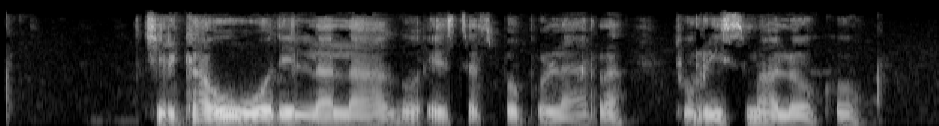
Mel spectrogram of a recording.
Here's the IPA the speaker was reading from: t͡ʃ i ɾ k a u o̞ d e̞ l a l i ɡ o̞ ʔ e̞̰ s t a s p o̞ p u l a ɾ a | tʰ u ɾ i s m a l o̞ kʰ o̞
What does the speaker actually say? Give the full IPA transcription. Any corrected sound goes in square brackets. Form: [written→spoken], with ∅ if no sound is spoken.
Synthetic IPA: t͡ʃ i ɾ k a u o̞ d e̞ l a l [i→a] ɡ o̞ ʔ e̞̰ s t a s p o̞ p u l a ɾ a | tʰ u ɾ i s m a l o̞ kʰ o̞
